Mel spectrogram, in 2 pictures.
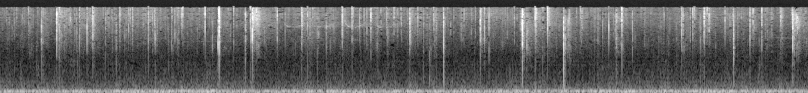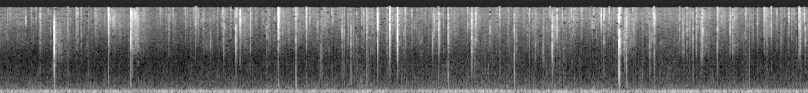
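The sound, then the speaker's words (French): Crackling fire flames: a steady low roar scattered with many sharp pops and snaps that come irregularly throughout, with no voices. “Vous observez les flammes qui dansent et ondulent avec élégance.”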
